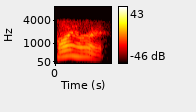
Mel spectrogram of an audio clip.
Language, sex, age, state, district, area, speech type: Assamese, female, 18-30, Assam, Dibrugarh, rural, conversation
